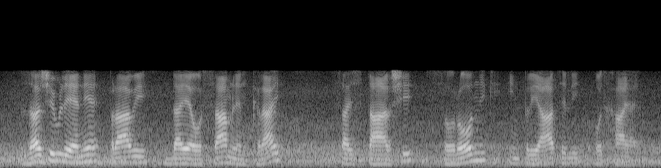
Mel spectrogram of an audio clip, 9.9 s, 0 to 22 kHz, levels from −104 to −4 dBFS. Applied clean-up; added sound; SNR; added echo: none; Bird vocalization, bird call, bird song; 9 dB; none.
